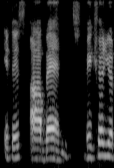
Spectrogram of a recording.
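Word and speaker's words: Abend: called as hen aent guten it is not aent it is abent make sure you're pronouncing it correctly guten abent goodnight is called as scoter KN hoter KN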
